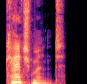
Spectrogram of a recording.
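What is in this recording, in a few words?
"catchment", British English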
